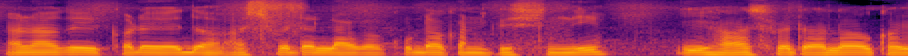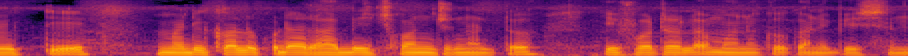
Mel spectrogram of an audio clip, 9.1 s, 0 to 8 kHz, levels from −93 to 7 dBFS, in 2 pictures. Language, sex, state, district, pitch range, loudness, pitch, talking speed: Telugu, male, Andhra Pradesh, Sri Satya Sai, 100-110 Hz, -16 LUFS, 105 Hz, 125 wpm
